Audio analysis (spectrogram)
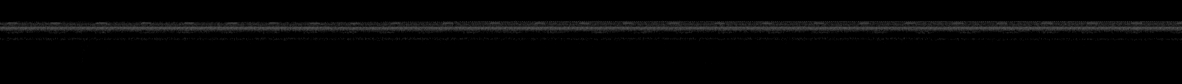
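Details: A steady wall of cricket chirping at night in a forest, high and ringing in several layered bands, constant in volume, with no birds, voices or music.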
